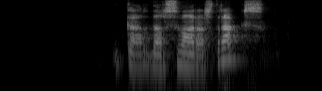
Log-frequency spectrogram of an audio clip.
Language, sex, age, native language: Icelandic, female, 50-59, Icelandic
